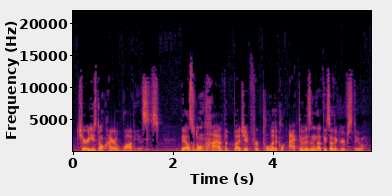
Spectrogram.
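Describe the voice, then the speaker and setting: Speaking a little fast with lively intonation, a mid-pitched man acts as a campaign strategist in an audio drama, close to his everyday voice. Blunt and insistent, he lectures his client and pushes his argument in a pressing, blunt mood.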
